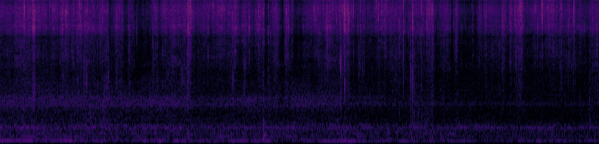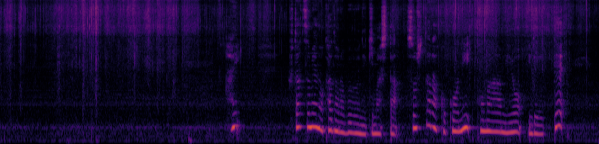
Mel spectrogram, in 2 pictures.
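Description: A crochet hook softly rustles and scrapes through yarn.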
